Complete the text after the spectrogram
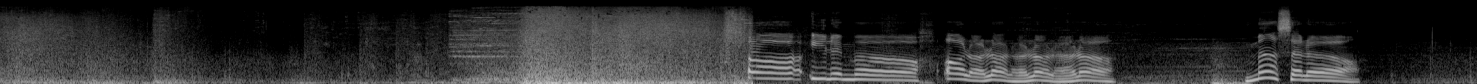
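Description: Footsteps scrape over rock.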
